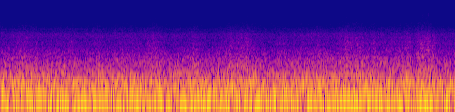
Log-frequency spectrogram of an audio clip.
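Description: A car hums steadily along a highway, with a low rumble of tyres on the road.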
